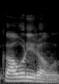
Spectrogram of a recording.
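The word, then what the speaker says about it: 高麗: 그러니까 뭐냐면 중국에서 지금 까오리라고 그러거든요.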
